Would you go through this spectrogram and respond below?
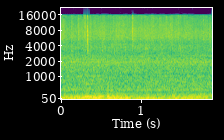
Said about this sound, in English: Ooh, this is a lot of rain. I gotta slow down. Man, I wasn't expecting that.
